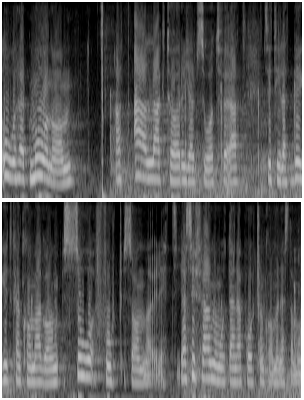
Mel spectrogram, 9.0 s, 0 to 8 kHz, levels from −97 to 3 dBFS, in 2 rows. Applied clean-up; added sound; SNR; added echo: none; Walk, footsteps; 16 dB; none.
